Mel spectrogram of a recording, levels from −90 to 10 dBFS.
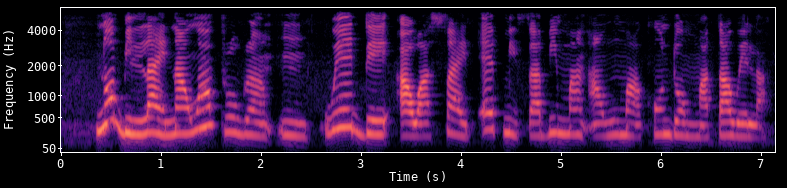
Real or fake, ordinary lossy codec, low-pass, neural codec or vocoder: real; none; 5.4 kHz; none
